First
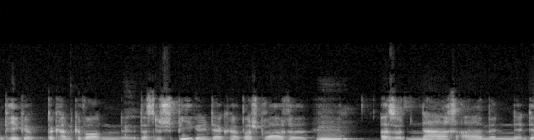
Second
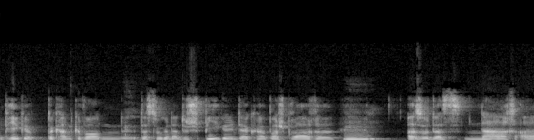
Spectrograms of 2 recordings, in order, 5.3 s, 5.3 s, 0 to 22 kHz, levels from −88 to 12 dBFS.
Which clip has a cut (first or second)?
first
